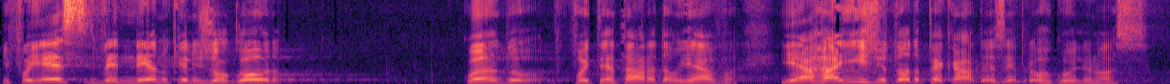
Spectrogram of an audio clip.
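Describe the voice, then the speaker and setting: Priest man preaching, kinda high gravelly voice, big echoey church, keeps asking right? and repeating himself. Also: lively intonation, moderate pace, a little mellow. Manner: conversational preaching with tag questions and repetition. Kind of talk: sermon. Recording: echoey church with long reverb.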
